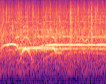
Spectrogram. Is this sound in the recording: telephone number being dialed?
no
